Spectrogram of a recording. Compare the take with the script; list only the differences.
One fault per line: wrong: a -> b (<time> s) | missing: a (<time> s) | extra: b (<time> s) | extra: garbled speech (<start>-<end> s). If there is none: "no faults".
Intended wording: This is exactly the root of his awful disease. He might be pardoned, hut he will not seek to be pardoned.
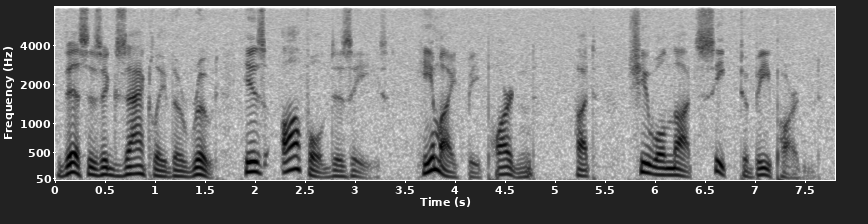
missing: of (1.6 s)
wrong: he -> she (5.7 s)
